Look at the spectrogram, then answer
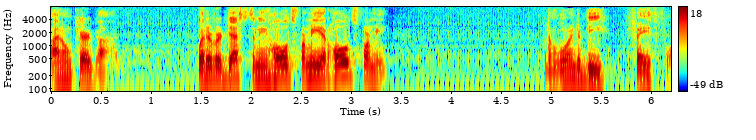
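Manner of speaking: ordinary talk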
